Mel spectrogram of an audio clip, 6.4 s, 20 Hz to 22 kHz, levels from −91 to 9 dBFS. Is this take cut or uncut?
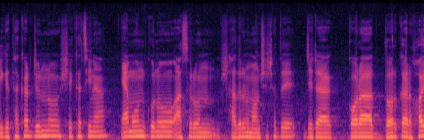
cut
